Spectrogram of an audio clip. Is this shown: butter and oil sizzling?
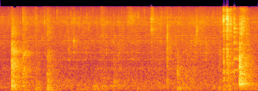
yes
